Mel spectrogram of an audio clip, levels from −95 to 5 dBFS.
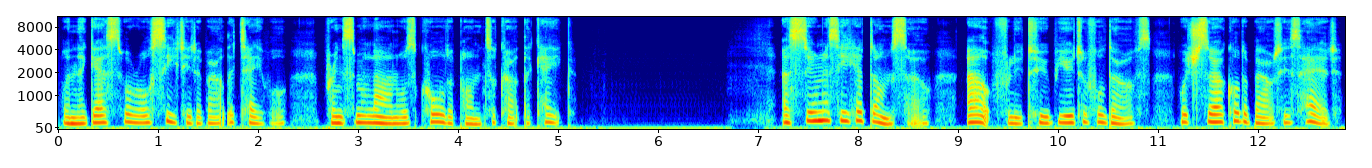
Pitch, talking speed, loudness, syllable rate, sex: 200 Hz, 165 wpm, -20 LUFS, 4.9 syllables/s, female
